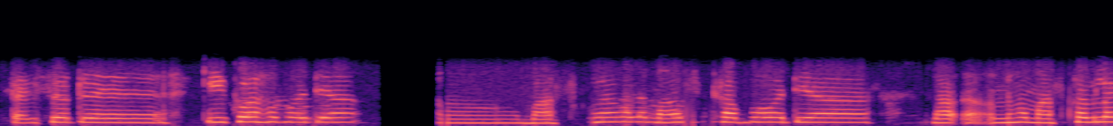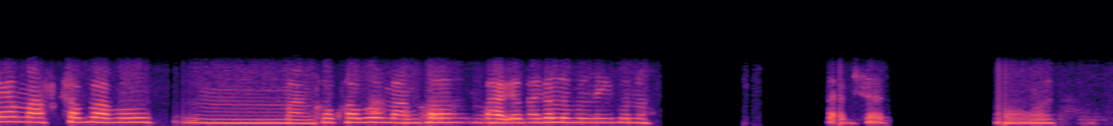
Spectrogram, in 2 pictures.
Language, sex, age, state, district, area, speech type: Assamese, female, 30-45, Assam, Dhemaji, rural, conversation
